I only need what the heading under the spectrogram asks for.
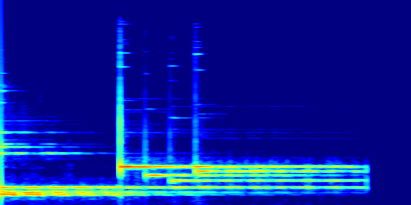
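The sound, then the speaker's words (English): An airport chime at Philadelphia airport: a soft sustained low tone gives way to a few bell-like notes that enter one after another and ring together, then cut off abruptly into silence. “As in the past, I apologize for the noise today. I am once again at an airport.”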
